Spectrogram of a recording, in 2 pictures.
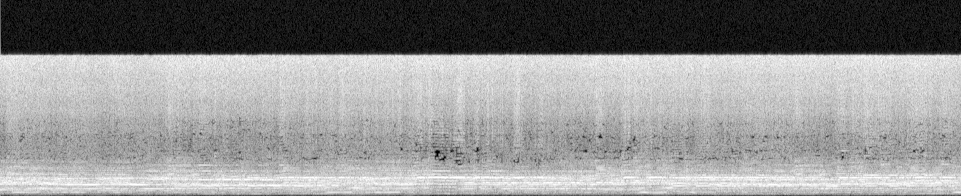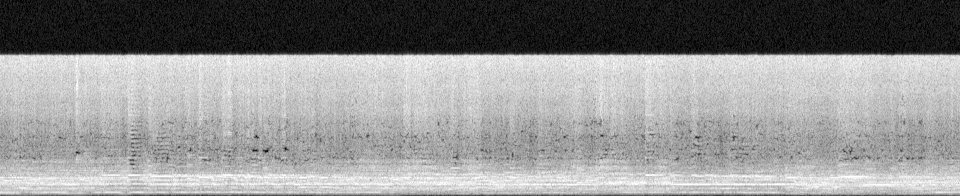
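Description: Live instrumental music of long, held, overlapping electric notes, played on an electric bass through effects pedals. It was recorded straight off the mixing console, and the level is steady.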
